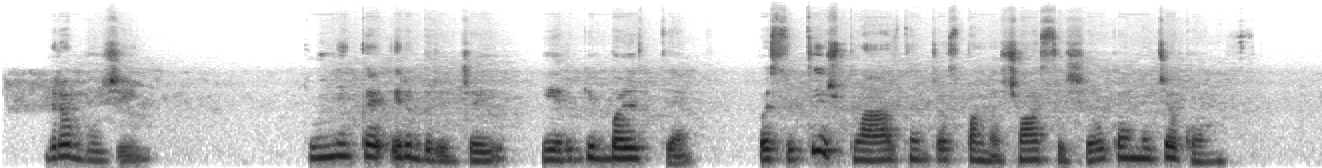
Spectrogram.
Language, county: Lithuanian, Vilnius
